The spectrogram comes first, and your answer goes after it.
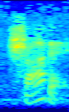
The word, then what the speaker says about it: Sade: It's pronounced Sade. S-A-D-E is Sade instead of Sadie.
